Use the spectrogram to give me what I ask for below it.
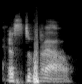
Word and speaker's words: Estevão: So the beginning is really like you breeze past it. It's Estevão. Estevão. Did I get it? Val. It's like Stevens, but in Portuguese.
